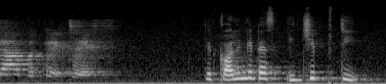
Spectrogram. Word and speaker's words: aegypti: Aedes aegypti, Aedes albopictus. They're calling it as aegypti. Looks like this A is silent.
